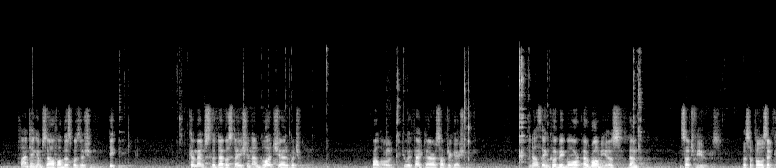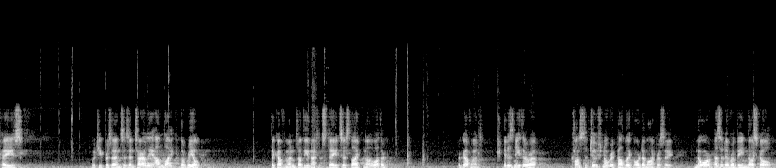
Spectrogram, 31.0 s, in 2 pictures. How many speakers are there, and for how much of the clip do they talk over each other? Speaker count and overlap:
1, no overlap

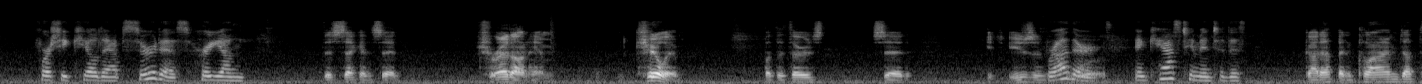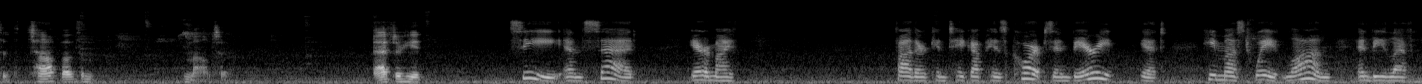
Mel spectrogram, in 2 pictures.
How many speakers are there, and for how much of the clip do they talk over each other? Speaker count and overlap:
2, about 3%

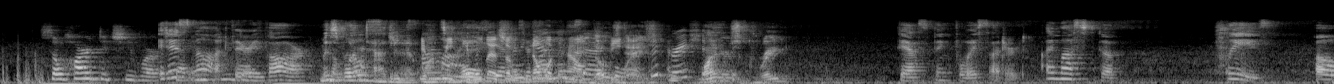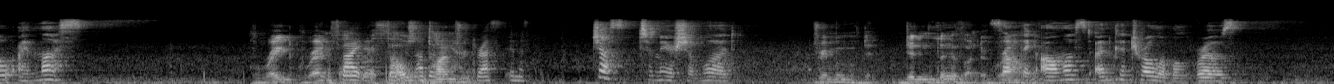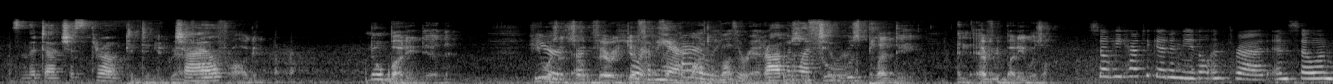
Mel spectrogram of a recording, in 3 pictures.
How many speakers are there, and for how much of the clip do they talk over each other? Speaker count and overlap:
8, about 30%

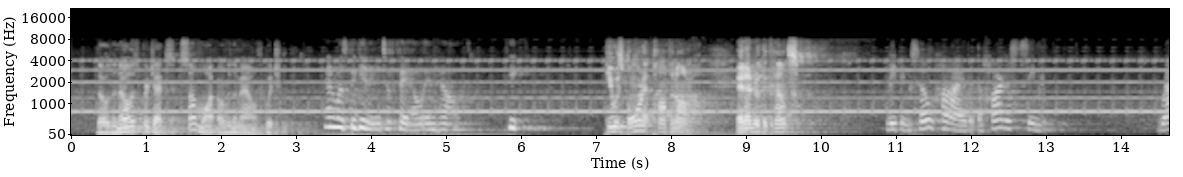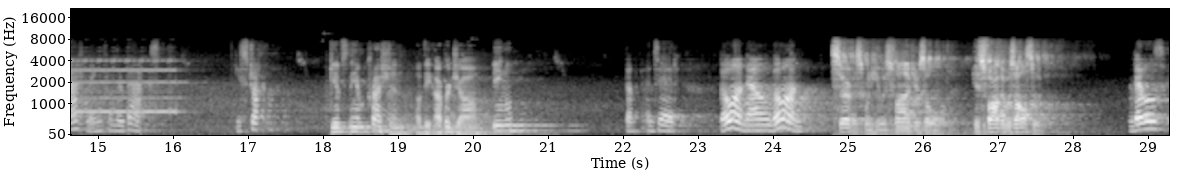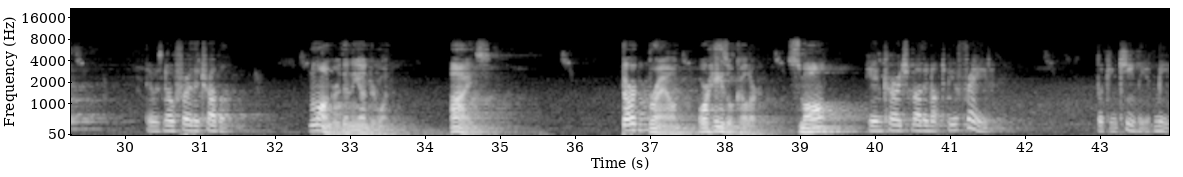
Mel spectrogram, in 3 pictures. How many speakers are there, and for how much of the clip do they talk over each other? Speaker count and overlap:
4, no overlap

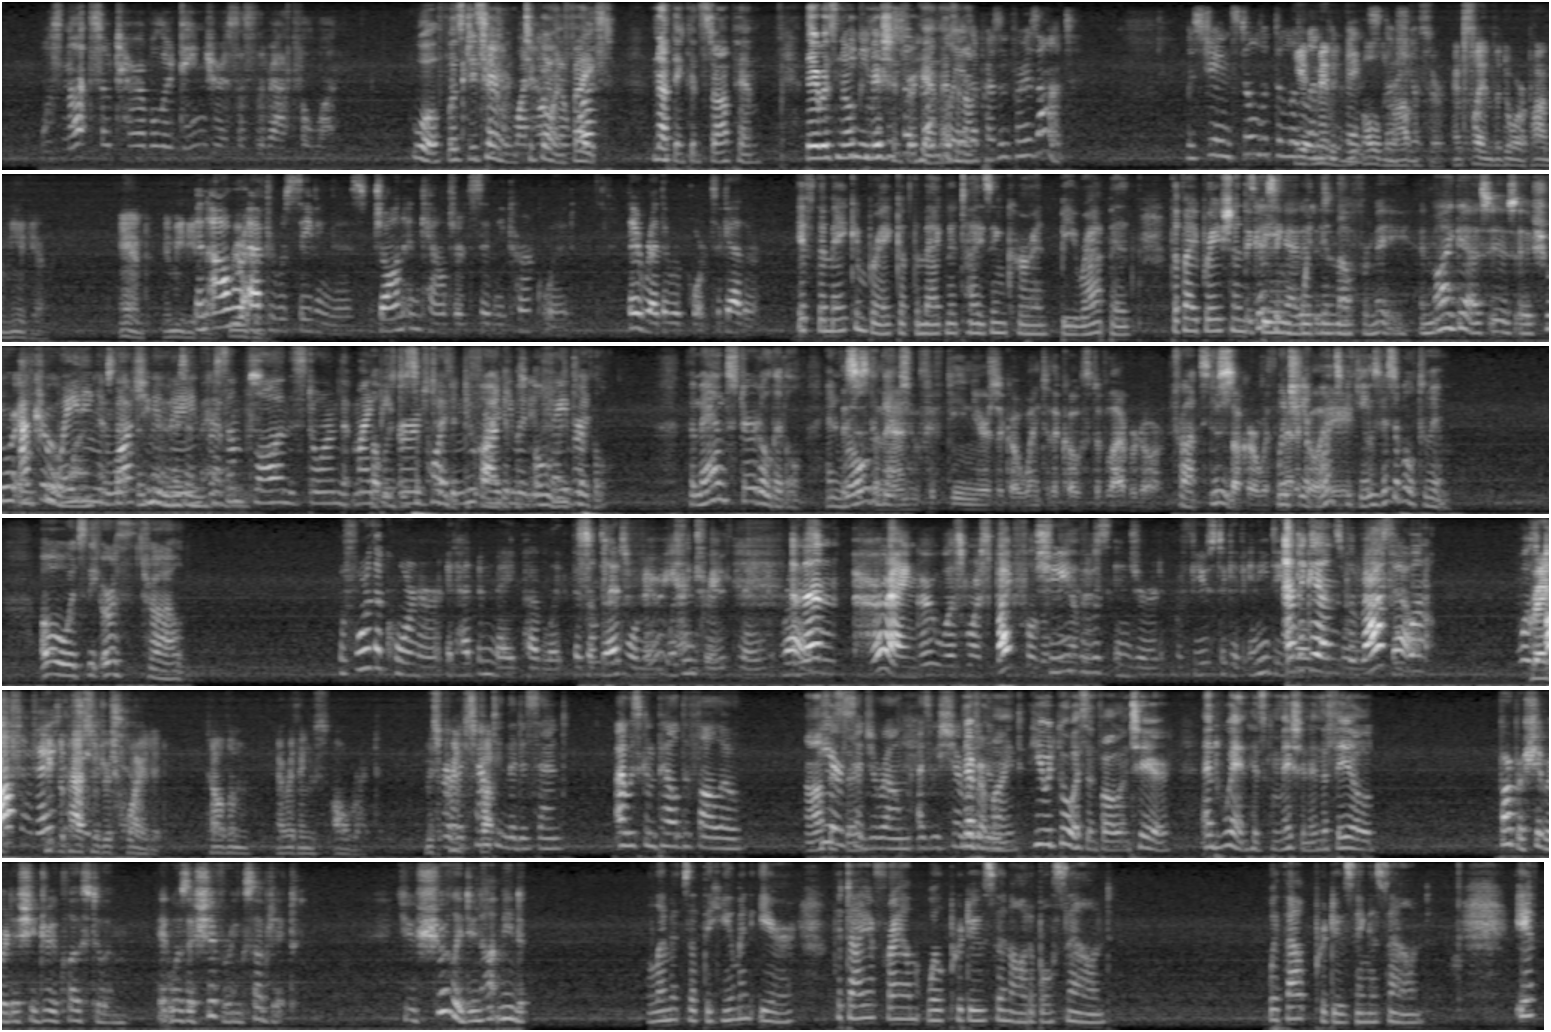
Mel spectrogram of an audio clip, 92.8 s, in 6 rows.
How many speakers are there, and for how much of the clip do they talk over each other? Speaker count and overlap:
10, about 26%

